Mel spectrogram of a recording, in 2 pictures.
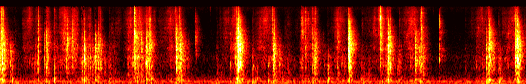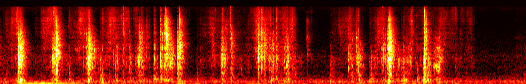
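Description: Pages of a glossy magazine rustle and crinkle close by as they are handled and turned.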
